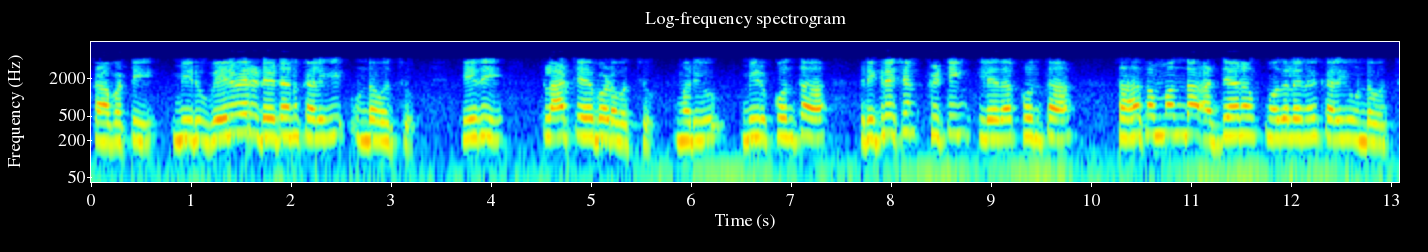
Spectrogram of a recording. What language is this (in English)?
Telugu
